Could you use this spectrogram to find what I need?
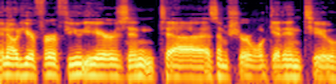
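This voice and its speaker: This man has a Canadian accent. He talks at a moderate pace. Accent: Canadian, by own remark. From western Canada, near Vancouver. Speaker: former pro hockey player, podcast host. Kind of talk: testimony.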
